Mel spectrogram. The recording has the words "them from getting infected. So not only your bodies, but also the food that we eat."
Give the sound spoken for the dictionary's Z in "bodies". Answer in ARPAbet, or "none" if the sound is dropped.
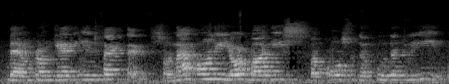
S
